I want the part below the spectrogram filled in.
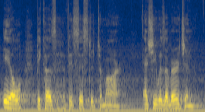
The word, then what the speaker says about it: Tamar: I used to always pronounce that Tamar, and recently came to the understanding that it's pronounced Tamar. The emphasis is on the Mar, not Te, it's Tamar.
